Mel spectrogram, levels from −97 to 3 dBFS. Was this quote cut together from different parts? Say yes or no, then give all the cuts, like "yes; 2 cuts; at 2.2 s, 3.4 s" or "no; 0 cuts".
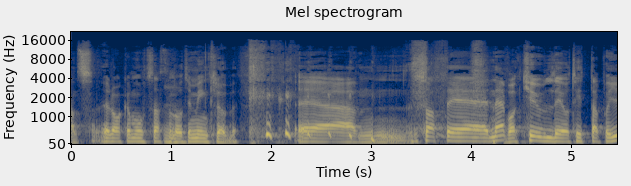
yes; 1 cut; at 4.3 s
